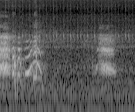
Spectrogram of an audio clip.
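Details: Pet parrot's morning vocal repertoire inside the home: a cluster of quick warbled whistles and a rising-then-falling note, a second of quiet, then one brief nasal call over a faint low hum.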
